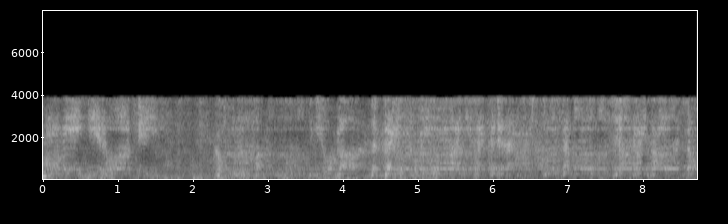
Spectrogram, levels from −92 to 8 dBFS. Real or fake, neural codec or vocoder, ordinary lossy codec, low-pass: fake; codec, 16 kHz in and 24 kHz out, 0.8 kbps, FocalCodec, streaming, 65536 codes; AAC, 16 kbps; 7.2 kHz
